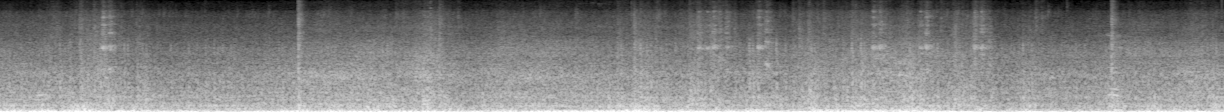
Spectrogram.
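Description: A bus body rattles and clicks over the road.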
